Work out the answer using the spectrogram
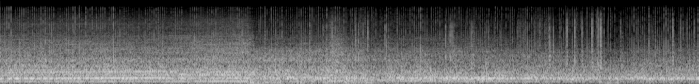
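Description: Steady idle with a hum that keeps stumbling and shuddering at irregular moments instead of running smooth, a typical misfire.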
